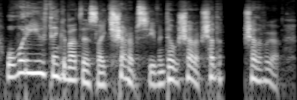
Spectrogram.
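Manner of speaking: high, frantic mock of an interrupting caller; agitated outburst. Retelling how she turned to the third party, high agitated imitation.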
